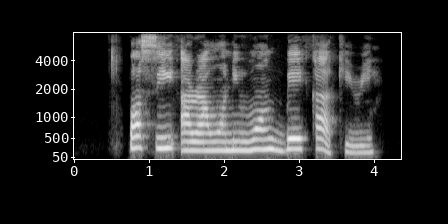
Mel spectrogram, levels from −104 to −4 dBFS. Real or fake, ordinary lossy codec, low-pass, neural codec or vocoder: real; none; none; none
